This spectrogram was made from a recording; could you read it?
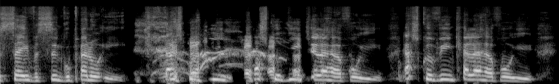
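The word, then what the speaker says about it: Caoimhín: How do you say his first name? – I don't know, and I don't care. – They got the Irish crew. It's Quiveen.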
